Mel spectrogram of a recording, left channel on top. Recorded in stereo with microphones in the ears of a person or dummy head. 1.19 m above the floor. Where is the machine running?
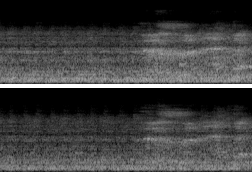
40° left (ahead or behind), 2.5 m.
